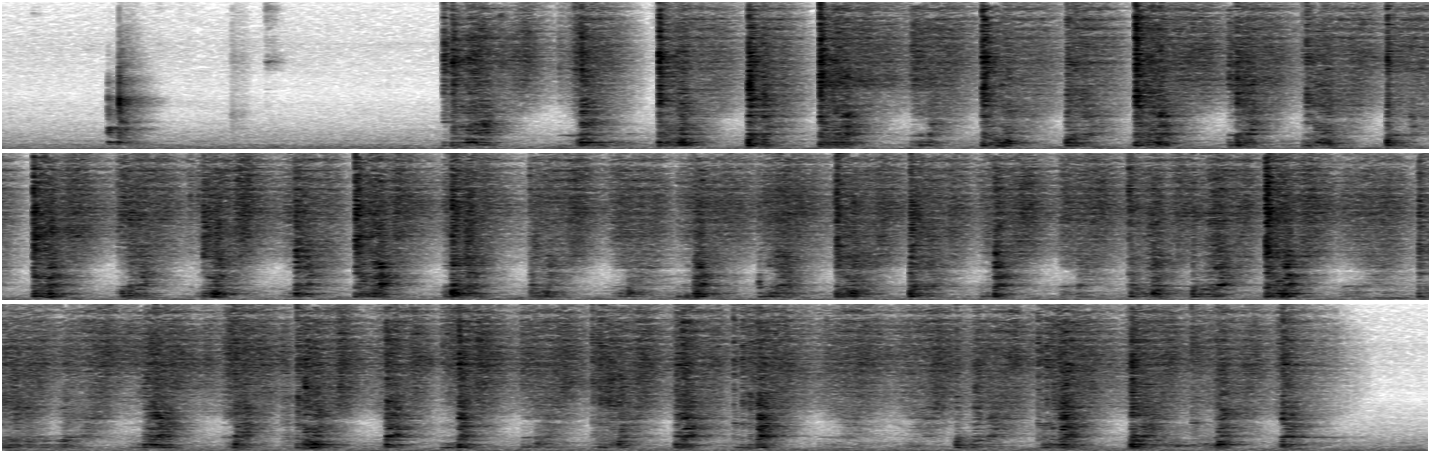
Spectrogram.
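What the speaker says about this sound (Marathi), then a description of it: "आता आपण मोहरी घेऊया भाजायला." Mustard seeds and fenugreek seeds roasting dry in a pan for a dahi mirchi recipe, with a steady run of sharp metallic scraping and clinking strokes from a spoon against the pan, close and continuous after a quiet start.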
